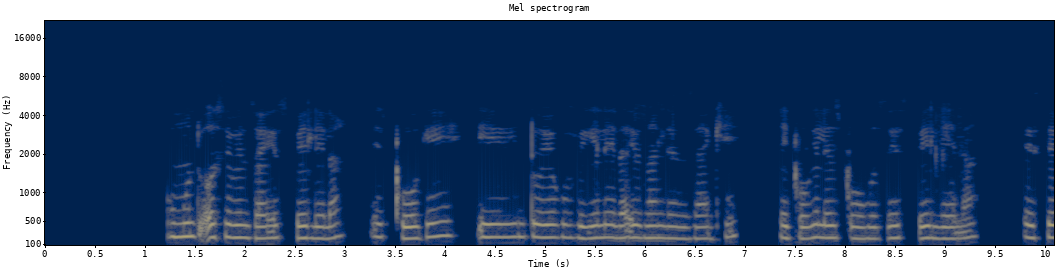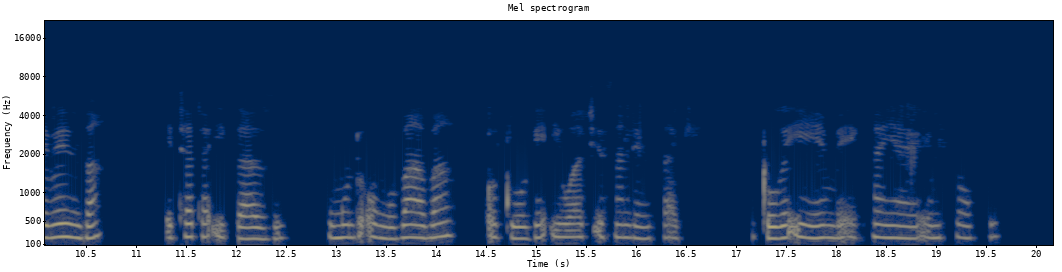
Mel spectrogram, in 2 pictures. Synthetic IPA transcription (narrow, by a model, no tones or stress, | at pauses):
umuntʼuɔsɛβɛnd͡zʱajɔesi̥b̥ʱɛɮɛla | ɛɡ͡ǃʱɔɣɛ | intʼɔjoɣuviɣɛlɛlaʔɛzand͡ɮʱenizakʰɛ | ɛɡ͡ǃʱɔɣɛleziɡ͡ǃʱɔɣɔzesi̥b̥ʱɛɮɛla | ɛsɛβɛnd͡zʱa | ɛtʰatʰaʔiɡ̥ʱaːzi | umuntʼṵʔɔŋuβaβa | ɔɡ͡ǃʱɔɣɛʔiwat͡ʃʼiɛsand͡ɮʱenisa̰ːkʰɛ̥ | ɛɡ͡ǃʱɔɣɛʔiɦɛmbʱɛ̰ʔɛkʰaɲajɔ̰ʔem̩ɬɔːp̚ʰɔ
